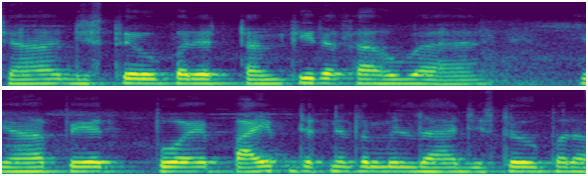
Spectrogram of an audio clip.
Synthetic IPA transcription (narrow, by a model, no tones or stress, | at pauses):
d͡ʒɐɦãd͡ʒɪst̪euːpəɾekʈə̃nt̪iɾɐkʰaɦuaɦɛ | jɐɦãpepːepaːɪpd͡ʒ̪ekʰnet̪omɪlɾaaɛd͡ʒɪst̪euːpəɾ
